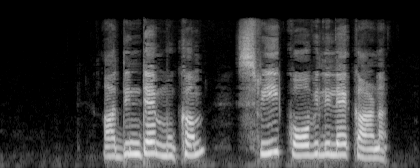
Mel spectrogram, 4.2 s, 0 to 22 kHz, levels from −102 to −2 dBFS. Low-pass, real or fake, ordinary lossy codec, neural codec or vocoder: 14.4 kHz; fake; AAC, 48 kbps; vocoder, 48 kHz, 128 mel bands, Vocos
